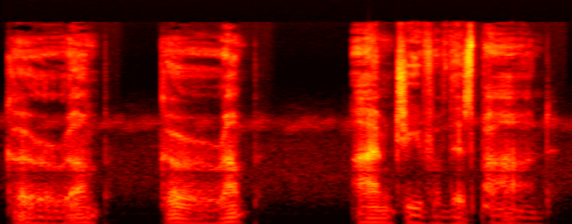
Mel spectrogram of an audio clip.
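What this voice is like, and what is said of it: Hoarse croaking frog voice. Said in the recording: “replied a hoarse voice”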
